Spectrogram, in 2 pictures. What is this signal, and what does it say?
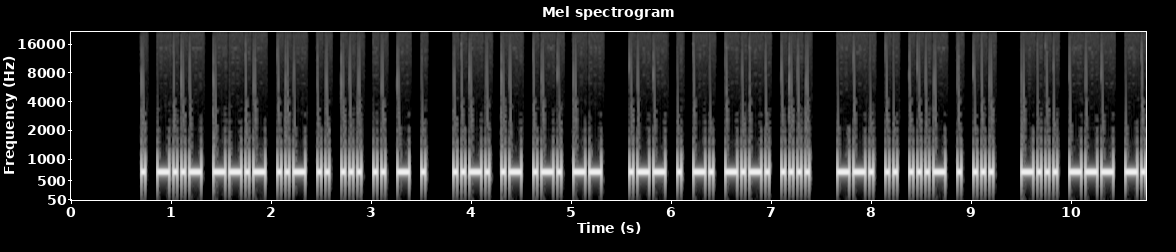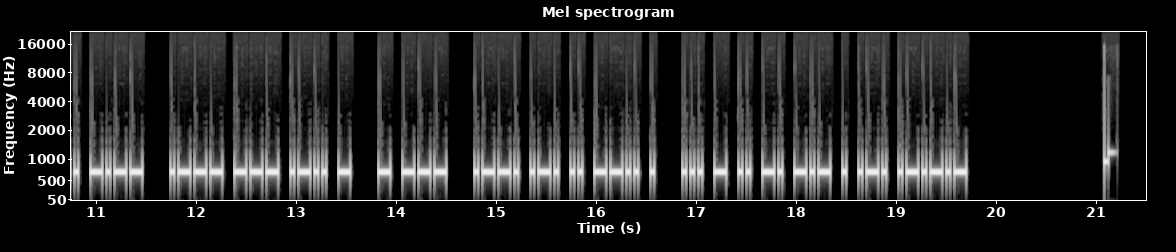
Morse code, heard as a keyed tone, about 30 wpm, 700 Hz. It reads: EXQUISITE FARM WENCH GIVES BODY JOLT TO PRIZE STINKER.
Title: Pangram Challenge v2 - 30wpm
